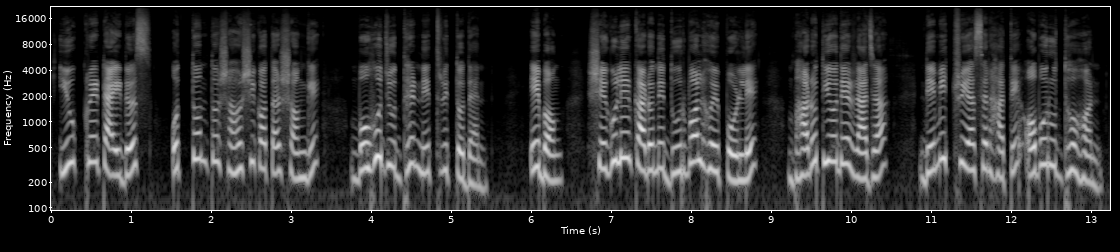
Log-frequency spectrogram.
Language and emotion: Bengali, neutral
